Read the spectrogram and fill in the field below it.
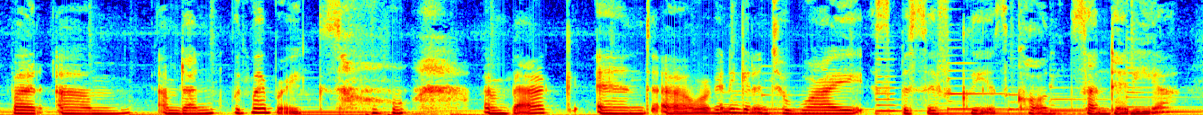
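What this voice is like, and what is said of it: Raspy, strained voice. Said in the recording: “my voice, uh, my throat is getting raspy.”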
